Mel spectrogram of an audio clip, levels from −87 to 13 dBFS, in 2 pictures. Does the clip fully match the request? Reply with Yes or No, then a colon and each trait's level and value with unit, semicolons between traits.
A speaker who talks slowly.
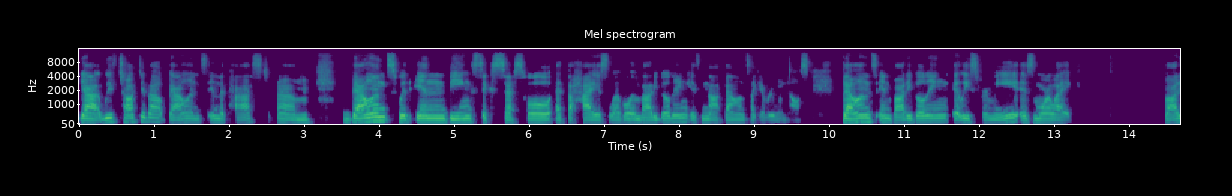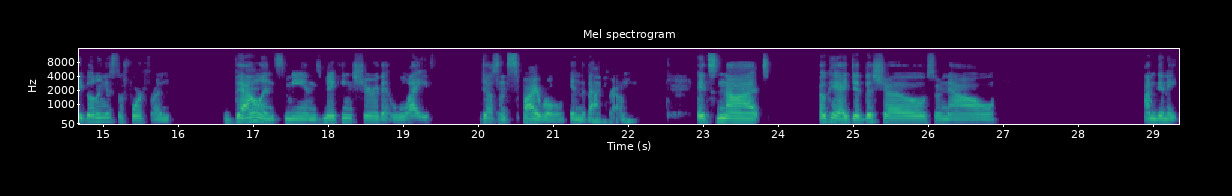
Yes: slow, 125 wpm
